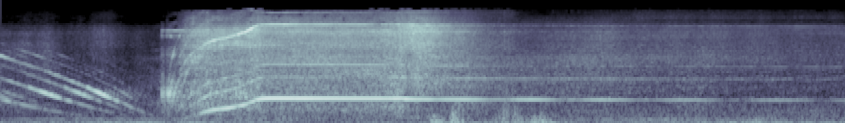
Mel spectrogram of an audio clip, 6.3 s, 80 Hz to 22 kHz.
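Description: Electric ducted fan of a 3D-printed RC F-16 jet: its whine slides down, then about a second in climbs sharply to a high, steady full-throttle whine. The whine holds loudest for about a second, then continues steady and fading as the plane flies off after launch.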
